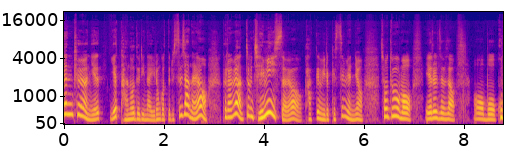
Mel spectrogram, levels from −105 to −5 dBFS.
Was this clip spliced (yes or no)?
no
